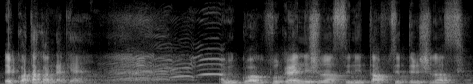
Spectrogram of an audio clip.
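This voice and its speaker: A hoarse man with a Bangladeshi Bengali accent preaching a sermon, dropping to low confiding talk and then breaking into loud shouts as he quizzes the crowd. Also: normal speed, roomy sound. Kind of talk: Islamic sermon at a mahfil.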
